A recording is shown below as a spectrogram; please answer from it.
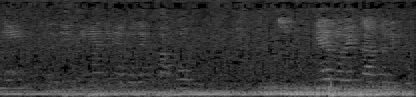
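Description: A steady low rumble, louder in the second half, with voices talking over it.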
